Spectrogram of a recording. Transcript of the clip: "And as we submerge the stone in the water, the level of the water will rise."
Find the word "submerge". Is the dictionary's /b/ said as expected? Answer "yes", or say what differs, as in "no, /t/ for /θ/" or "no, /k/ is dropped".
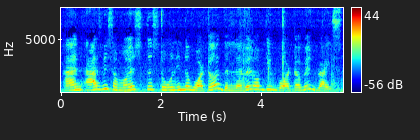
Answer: no, /b/ is dropped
